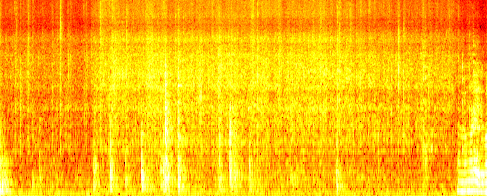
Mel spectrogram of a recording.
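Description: Food sizzles steadily in hot oil in a pan while a utensil stirs it in repeated scraping strokes, with a louder burst of frying near the end as more oil is poured in.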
